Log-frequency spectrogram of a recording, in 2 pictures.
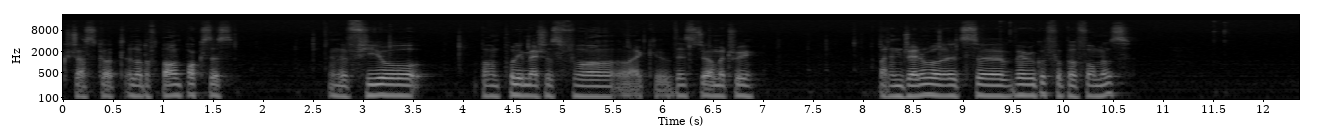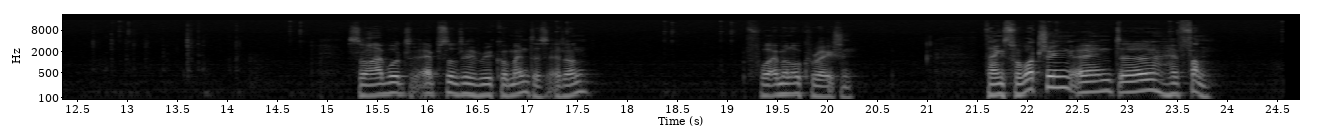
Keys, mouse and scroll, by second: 8.7-9.7 shift+middle drag, 11.7 click, 12.9 q, 14.5-17.4 middle drag, 17.4 click, 18.4 click, 19.0 click.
